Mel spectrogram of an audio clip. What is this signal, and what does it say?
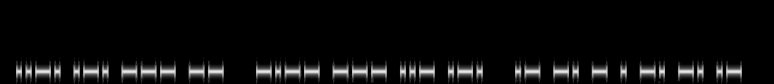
Morse code, heard as a keyed tone, about 25 wpm, 600 Hz. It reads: FROM YOUR ANTENNA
